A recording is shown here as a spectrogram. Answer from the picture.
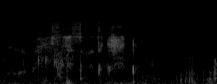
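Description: Faint paper rustle and handling as a picture-book page is turned, with soft whispering.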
